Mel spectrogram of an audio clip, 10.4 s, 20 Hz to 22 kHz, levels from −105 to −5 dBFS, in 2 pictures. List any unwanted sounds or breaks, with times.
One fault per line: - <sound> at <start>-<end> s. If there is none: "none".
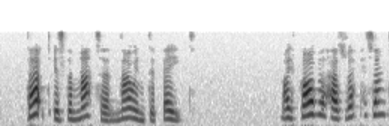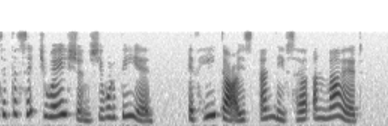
none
